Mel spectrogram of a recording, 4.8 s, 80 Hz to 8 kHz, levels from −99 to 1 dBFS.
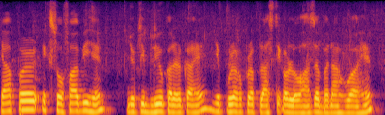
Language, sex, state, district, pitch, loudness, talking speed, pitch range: Hindi, male, Arunachal Pradesh, Lower Dibang Valley, 145 Hz, -14 LUFS, 275 wpm, 135-155 Hz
